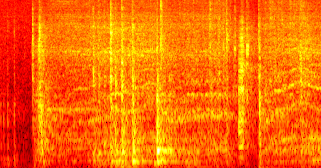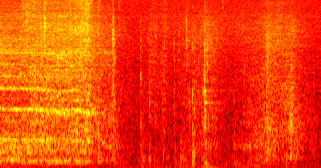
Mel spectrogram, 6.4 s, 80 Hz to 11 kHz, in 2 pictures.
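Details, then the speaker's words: 2001 Jeep Cherokee XJ passenger-side power window motor whirring with irregular clicking while rolling up or down; regulator judged bad and replaced. "a lot of clicking when you try to roll it up or put it down that's exactly what's going on right here I overcome by rolling up starts clicking so that tells me that the regulator is bad"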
